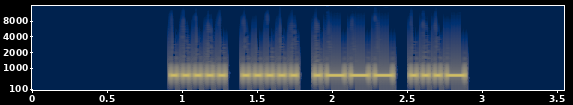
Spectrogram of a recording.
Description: Morse code, heard as a keyed tone, about 29 wpm, 700 Hz. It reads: 55JV
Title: Four Challenging Letter-Number Combinations 30wpm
